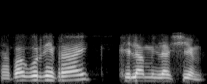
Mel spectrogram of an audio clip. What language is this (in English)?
Bodo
